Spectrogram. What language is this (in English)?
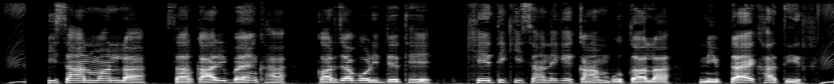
Chhattisgarhi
